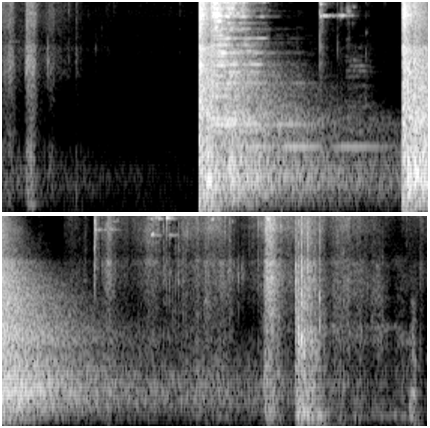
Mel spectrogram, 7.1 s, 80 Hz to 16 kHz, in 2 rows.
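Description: Two loud pistol shots from a Glock G43 with a Holosun 507K ACSS Vulcan sight, each ringing a steel target 65 yards away with a sharp clang and a long fading metallic ring, followed by fainter handling clatter.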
